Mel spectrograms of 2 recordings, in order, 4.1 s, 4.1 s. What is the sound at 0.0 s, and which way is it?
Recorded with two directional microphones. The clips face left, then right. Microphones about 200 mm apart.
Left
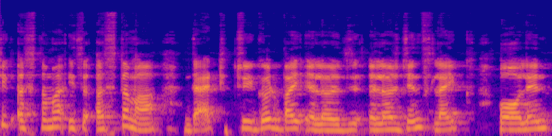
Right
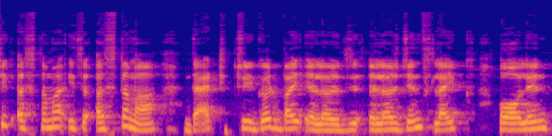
Speech, 40° right (ahead or behind).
